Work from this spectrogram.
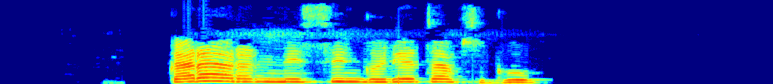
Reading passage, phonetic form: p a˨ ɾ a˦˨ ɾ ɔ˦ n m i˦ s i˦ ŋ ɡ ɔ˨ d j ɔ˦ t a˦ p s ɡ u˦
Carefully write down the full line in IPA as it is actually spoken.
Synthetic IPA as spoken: k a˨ ɾ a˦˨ ɾ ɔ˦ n m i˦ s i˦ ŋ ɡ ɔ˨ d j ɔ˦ t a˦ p s ɡ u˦

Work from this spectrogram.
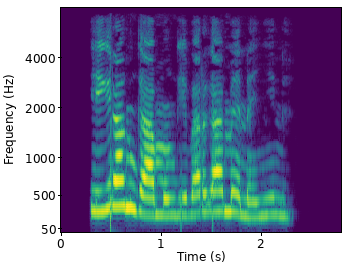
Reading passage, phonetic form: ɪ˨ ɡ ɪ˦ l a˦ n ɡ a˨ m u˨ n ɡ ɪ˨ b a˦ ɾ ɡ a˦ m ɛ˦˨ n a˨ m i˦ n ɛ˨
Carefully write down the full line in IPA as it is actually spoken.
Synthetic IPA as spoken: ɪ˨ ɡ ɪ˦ ɾ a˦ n ɡ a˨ m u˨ ŋ ɡ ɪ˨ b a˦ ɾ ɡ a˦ m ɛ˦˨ n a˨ ɲ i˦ n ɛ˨

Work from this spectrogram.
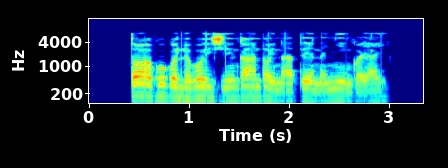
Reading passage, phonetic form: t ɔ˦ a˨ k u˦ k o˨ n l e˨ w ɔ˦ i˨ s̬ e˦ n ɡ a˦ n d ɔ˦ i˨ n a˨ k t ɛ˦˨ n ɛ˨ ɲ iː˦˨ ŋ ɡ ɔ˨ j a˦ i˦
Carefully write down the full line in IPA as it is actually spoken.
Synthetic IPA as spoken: t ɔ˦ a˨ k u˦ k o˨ l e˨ β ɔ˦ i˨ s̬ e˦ ŋ ɡ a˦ n d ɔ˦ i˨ n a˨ t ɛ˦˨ n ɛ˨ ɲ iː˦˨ ŋ ɡ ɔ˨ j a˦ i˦

